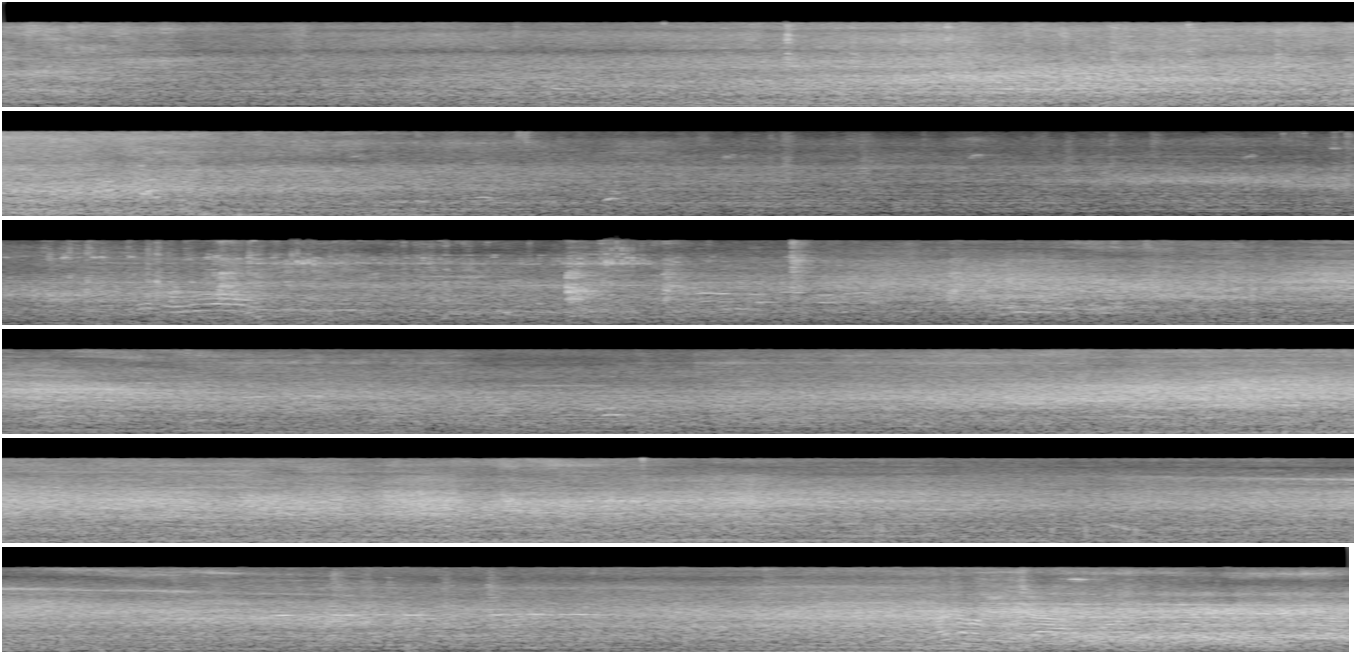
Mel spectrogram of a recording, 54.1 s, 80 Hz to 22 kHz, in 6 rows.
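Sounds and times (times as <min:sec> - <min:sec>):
jet airliner taking off: 0:23.8 - 0:54.0.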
